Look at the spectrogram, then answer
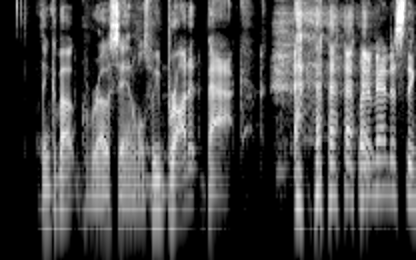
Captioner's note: laughs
